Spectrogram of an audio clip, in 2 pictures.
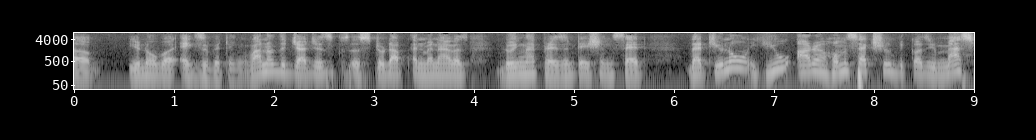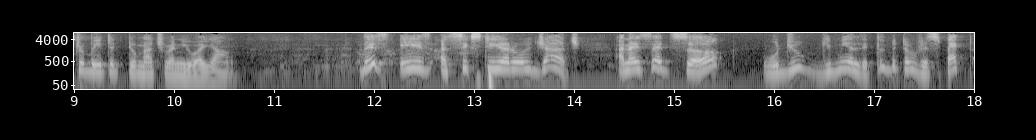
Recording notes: We travel to Mumbai for front row seats at a panel discussion. We are at the Second Indian LGBT Youth Leadership Summit.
